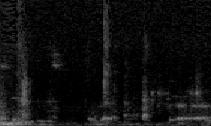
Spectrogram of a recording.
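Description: A short hummed "mm" from a person, rising in pitch, at the start. It is followed by faint classroom murmuring and a few small clicks.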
